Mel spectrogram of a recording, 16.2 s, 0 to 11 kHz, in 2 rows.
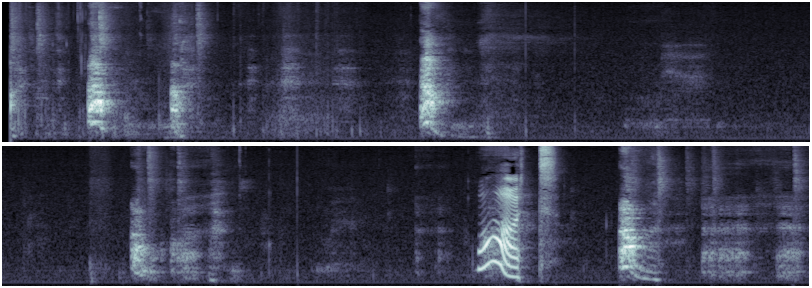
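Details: Elderly 12-year-old female Miniature Schnauzer barking at a 3-year-old dog sleeping in a spot she wants, an old-age habit; sharp separate barks in short bursts with quiet gaps, then a whining rising yelp and more barks near the end.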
